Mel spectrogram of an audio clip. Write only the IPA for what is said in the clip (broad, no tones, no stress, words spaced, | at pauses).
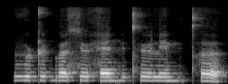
vøʈøbœ søhɛ nʏt̪ʰølemʲə t̪ʰə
